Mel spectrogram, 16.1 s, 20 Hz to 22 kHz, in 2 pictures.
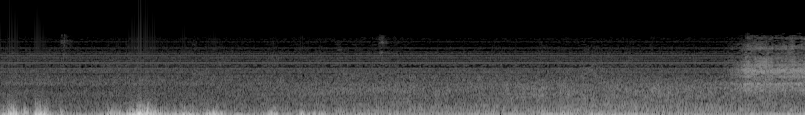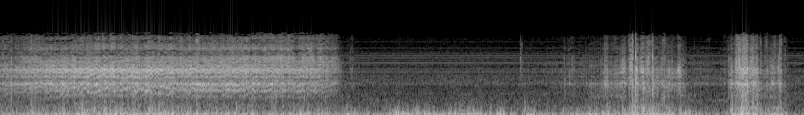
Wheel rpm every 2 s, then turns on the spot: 0, 0, 0, 10, 60, 50, 0, 20.
14-16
